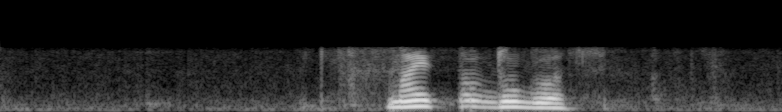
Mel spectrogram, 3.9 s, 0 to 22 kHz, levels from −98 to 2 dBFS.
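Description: G.729 codec damage runs through the whole of this speech clip: the line passes only about 150 Hz to 3.6 kHz, and rebuilding each 10 ms frame from a filter, pitch predictor and a few pulses at 8 kbit/s leaves the voice plainly rough and synthetic. VoIP packet loss concealed by the speech codec breaks in from 0.69 to 0.95 s, where about 180 ms goes missing in gaps scattered over roughly 240 ms, the longest gap 120 ms. It recurs from 2.20 to 2.49 s with about 90 ms lost. In each gap the decoder stretches its last pitch and filter into a fading buzzy tone or coloured noise, and the voice stays weak and smeared briefly after real audio resumes.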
